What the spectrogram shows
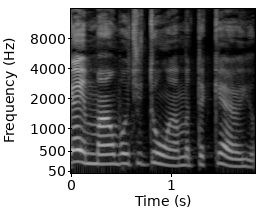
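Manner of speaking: terrible, fake, put-on Italian accent. Retelling how a man spoke to his mom, in an Italian accent. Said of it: "I think it's Italian".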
